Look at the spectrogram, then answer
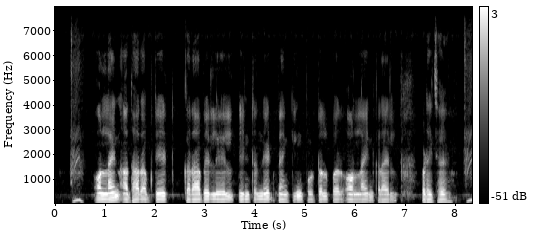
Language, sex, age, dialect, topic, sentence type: Maithili, male, 36-40, Eastern / Thethi, banking, statement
